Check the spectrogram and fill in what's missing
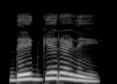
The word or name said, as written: ದೆಗ್ಗೆರಳೆ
